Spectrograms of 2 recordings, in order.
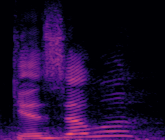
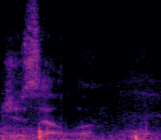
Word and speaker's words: Gisela: how he's pronouncing it is it Gizella no it's a hundred percent Gisela i pronounce it like Gisele Bundchen yeah Tom Brady's wife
